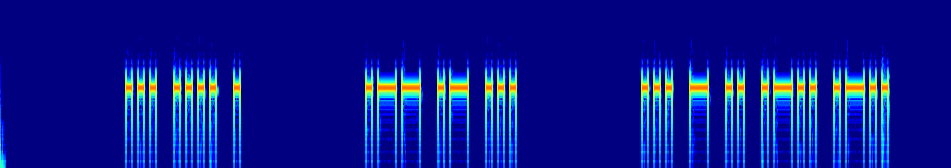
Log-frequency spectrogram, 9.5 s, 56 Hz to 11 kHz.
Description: Morse code, heard as a keyed tone, about 20 wpm, 700 Hz. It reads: SHE WAS STILL
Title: 3x Word-Spacing - Sentences from Top 500 Words - 20wpm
